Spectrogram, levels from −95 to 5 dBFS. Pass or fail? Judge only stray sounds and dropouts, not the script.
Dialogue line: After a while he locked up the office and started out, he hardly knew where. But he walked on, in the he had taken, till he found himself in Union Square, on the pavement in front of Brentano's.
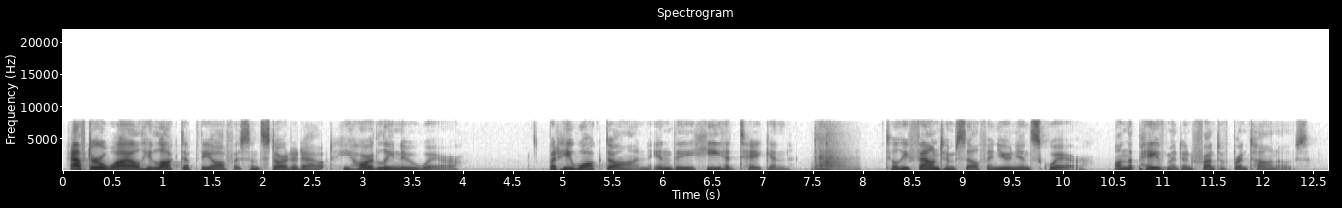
fail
